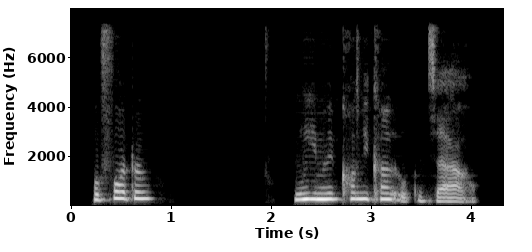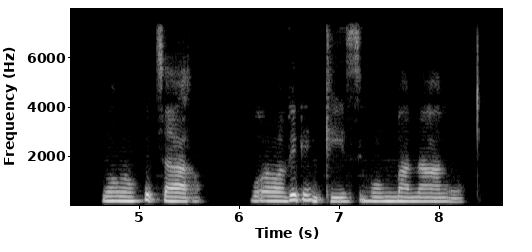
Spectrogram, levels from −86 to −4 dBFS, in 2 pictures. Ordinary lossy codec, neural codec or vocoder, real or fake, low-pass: none; codec, 16 kHz, 1 kbps, FunCodec, trained on LibriTTS, 50 frames a second; fake; 7.2 kHz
